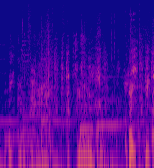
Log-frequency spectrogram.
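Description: Torgal the wolf pup pants softly in a video game, quick faint breaths over a low rumbling music bed.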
